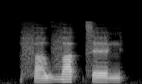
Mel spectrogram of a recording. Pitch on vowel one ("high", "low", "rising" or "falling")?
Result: rising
